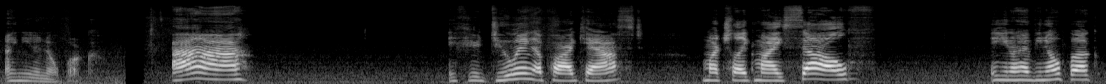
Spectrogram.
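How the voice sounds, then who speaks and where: A woman with a New England accent who drops the G at word endings, rambling casually as a solo podcast host in a sweary, self-mocking way. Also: on the low side. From New England, United States.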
